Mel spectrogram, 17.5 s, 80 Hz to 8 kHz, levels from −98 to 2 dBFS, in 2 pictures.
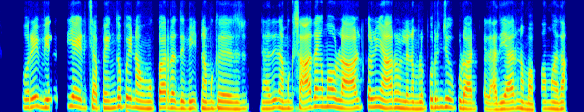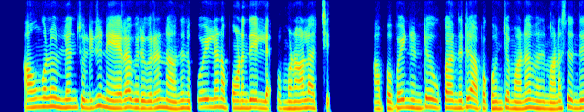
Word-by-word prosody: எனக்கு - - - 0.2
ஒரே 220 +3 +3
விரக்தி 215 +4 -3
ஆயிடுச்சு. 205 -3 -1
அப்போ 195 +2 -5
எங்க 200 +4 0
போய் 225 -2 +2
நம்ம 185 -2 0
உக்காருது 195 -1 +1 0.3
நமக்கு. 180 +1 0 0.7
அது 180 +3 0
நமக்கு 185 0 -3
சாதகமா 230 +6 +2
உள்ள 200 -2 +2 0.2
ஆட்களும் 220 +3 0
யாரும் 195 +1 +2
இல்ல. 180 -1 +1
நம்மள 175 0 -1
புரிஞ்சுக்க 215 0 +1
கூட 185 - +3
ஆட்கள். 165 -1 -6
அது 155 - -2
யாரு? 175 +2 +1
நம்ம 165 -4 0
அப்பா 180 - -9
அம்மா 175 -1 0
தான். 180 - -2 0.7
அவங்களும் 230 +3 +2
இல்லன்னு 210 +1 0
சொல்லிட்டு 205 +5 0
நேரா 190 +1 +2
விறுவிறுன்னு 195 +2 +1
நான் 185 -3 +2
இந்தக் 190 -2 -2
கோயில்ல 215 +1 0
போனதே 195 +1 +2
இல்ல. 185 -1 +1 0.2
ரொம்ப 180 0 -2
நாளாச்சு. 190 0 0 0.7
அப்போ 180 +2 -2
போய் 205 +1 +3
நின்னுட்டு 200 +2 0
உக்காந்துட்டு 200 +1 0
அப்பக் 185 0 -3
கொஞ்சம் 180 +1 +1
மனம் 195 +4 +1
வந்து 185 -1 +1
மனசு 185 +3 -1
வந்து 195 +2 0
195 Hz, 170 wpm, -23 LUFS, 180-210 Hz, 0.7 s, ஒரே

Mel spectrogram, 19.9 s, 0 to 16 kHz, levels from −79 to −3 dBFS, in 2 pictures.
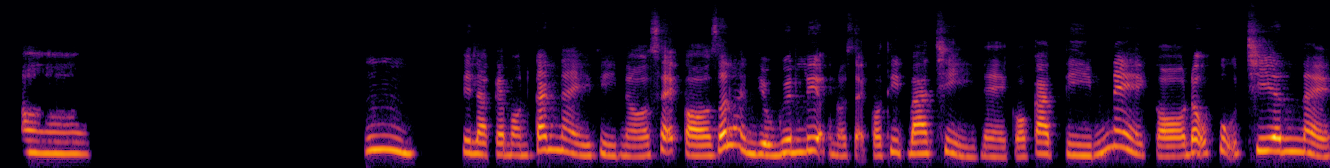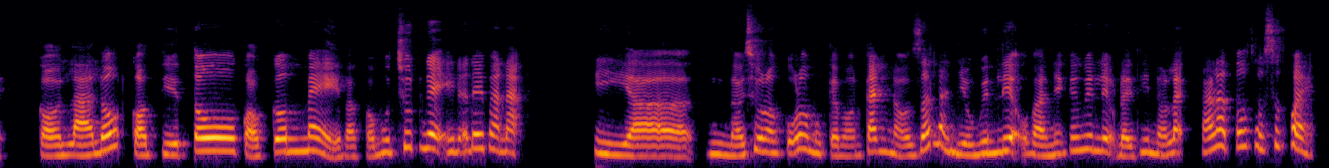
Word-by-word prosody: Ờ. 245 -1 -1 2.4
Ừm. 285 -5 0 0.4
Thì 245 - -2
là 220 -2 +1
cái 210 0 -3
món 200 -1 -5
canh 285 +1 +2
này 210 -8 -3
thì 205 -4 -5
nó 185 -1 -6
sẽ 260 +7 -3
có 190 -2 +3
rất 310 - +6
là 390 - -2
nhiều 215 -5 +1
nguyên 245 +5 +1
liệu. 275 0 +1
Nó 195 -3 -7
sẽ - - -8
có 190 - -5
thịt 245 +2 -6
ba 225 0 +3
chỉ 205 -10 -6
nè, 175 -2 -7
có 175 0 -4
cà 220 +4 +1
tím 210 +3 -5
nè, 320 - 0
có 180 0 +1
đậu 255 0 0
phụ 265 -5 -5
chiên 265 0 +3
này, 185 -8 -1 0.2
có 190 -1 +2
lá 195 0 +3
lốt, 300 - +4
có 195 -1 +3
tía 205 +1 -3
tô, 275 0 +9
có 175 - +2
cơm 260 +8 +2
mẻ 270 - +2
và 175 0 -4
có 175 -1 -7
một 245 +6 -3
chút 340 +4 -4
nghệ 305 -5 +3
nữa 260 - -3
đấy 320 0 +4
bạn 300 -4 -2
ạ. 245 - -2 0.5
Thì, 215 -4 -2
ờ, 185 -1 +3 0.2
ừm, 220 -2 -4
nói 190 0 -2
chung 270 +2 +1
là 240 - -1
cũng 230 - 0
là 305 - +2
một 240 -5 -2
cái 185 - -2
món 185 +1 -8
canh 255 +2 +1
nó 190 -4 -3
rất 305 - +1
là 415 - +2
nhiều 215 -7 -2
nguyên 235 +3 0
liệu 275 +2 +2
và 195 -3 +1
những 215 +5 -5
cái 275 - -3
nguyên 295 -1 -3
liệu 265 - 0
đấy 180 -2 0
thì 250 - -4
nó 210 -4 -2
lại 255 +3 -1
khá 265 - 0
là 370 - +4
tốt 345 +1 0
cho 320 - -3
sức 365 +5 -6
khỏe. - - +3
225 Hz, 255 wpm, -23 LUFS, 195-275 Hz, 2.4 s, tô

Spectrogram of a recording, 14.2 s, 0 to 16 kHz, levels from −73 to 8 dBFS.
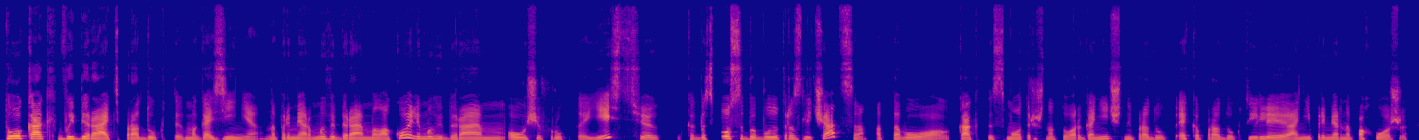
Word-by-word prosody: то 250 +1 +9
как 230 -2 +7
выбирать 200 -2 +4
продукты 170 -3 -2
в - - -8
магазине. 165 -1 -1
Например, 165 -2 -1
мы 200 +4 0
выбираем 185 -3 +2
молоко 165 - +1
или 270 - +3
мы 205 +2 0
выбираем 170 -3 0
овощи, 175 -1 +1
фрукты. 160 -1 -8
Есть, 200 - 0
э, 175 -5 -1 0.3
как-бы 180 -1 -5
способы 230 -2 +2
будут 185 0 -1
различаться, 180 - -1
от - - -7
того, 165 -5 -2
как 165 0 +3
ты 160 - -6
смотришь 165 +3 -4
на 155 -2 -7
то, 155 0 -4
органичный 175 +5 -2
продукт, 165 -2 -4
экопродукт, 165 -4 -4
или 180 -3 +1
они 170 +1 -1
примерно 165 -1 -3
похожи? 175 -2 -2
175 Hz, 150 wpm, -23 LUFS, 165-190 Hz, 0.3 s, то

